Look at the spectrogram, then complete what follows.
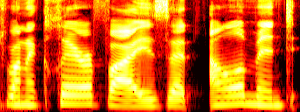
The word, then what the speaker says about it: LMNT: to clarify is that element is spelled lmnt it's really cool El I meant so drink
